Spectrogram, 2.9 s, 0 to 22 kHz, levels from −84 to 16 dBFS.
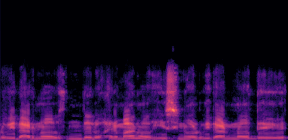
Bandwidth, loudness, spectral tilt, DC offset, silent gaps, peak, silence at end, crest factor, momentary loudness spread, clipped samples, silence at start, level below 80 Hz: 13 kHz; -24 LUFS; 1 dB/octave; under 0.1%; none; -4 dBFS; 0 s; 24 dB; 12 LU; under 0.1%; 0 s; -78 dBFS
